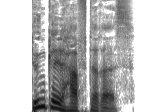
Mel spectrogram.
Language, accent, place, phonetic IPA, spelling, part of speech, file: German, Germany, Berlin, [ˈdʏŋkl̩haftəʁəs], dünkelhafteres, adjective, De-dünkelhafteres.ogg
- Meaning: strong/mixed nominative/accusative neuter singular comparative degree of dünkelhaft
